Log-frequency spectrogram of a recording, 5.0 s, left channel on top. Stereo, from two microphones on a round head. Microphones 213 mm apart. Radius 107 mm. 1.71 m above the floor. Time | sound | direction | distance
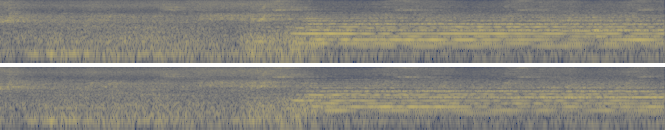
0.0 | an insect | 5° right (ahead or behind) | 1.4 m
1.8 | a bell | 45° left (ahead or behind) | 3 m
